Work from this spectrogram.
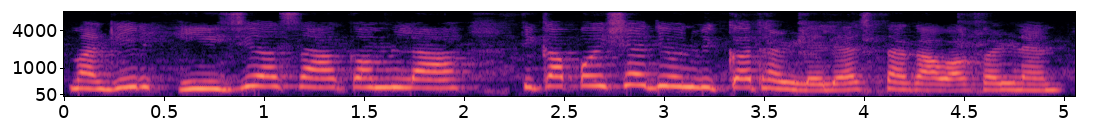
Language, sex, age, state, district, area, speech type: Goan Konkani, female, 18-30, Goa, Quepem, rural, spontaneous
